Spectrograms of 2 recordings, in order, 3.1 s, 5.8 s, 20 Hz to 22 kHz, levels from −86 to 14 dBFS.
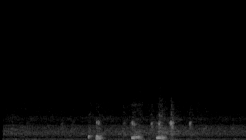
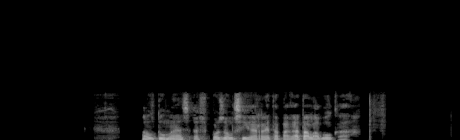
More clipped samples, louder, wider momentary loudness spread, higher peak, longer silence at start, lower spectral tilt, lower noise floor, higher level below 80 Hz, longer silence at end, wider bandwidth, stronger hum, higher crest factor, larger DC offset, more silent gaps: neither; second, -43 LUFS vs -26 LUFS; first, 22 LU vs 15 LU; second, -24 dBFS vs -6 dBFS; second, 0.05 s vs 1.35 s; about the same, -6 dB/octave vs -5 dB/octave; second, -63 dBFS vs under -90 dBFS; second, -90 dBFS vs -62 dBFS; second, 0.1 s vs 0.95 s; about the same, 7.6 kHz vs 7.8 kHz; neither; about the same, 22 dB vs 24 dB; neither; second, none vs 1.50-1.76 s, 4.51-4.59 s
